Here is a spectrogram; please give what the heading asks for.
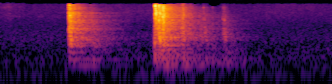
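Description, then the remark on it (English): A door being closed, heard as two quick, sharp clunks about half a second apart, each trailing off briefly, clear with no voices. “Should I close the door first? Of course you should.”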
